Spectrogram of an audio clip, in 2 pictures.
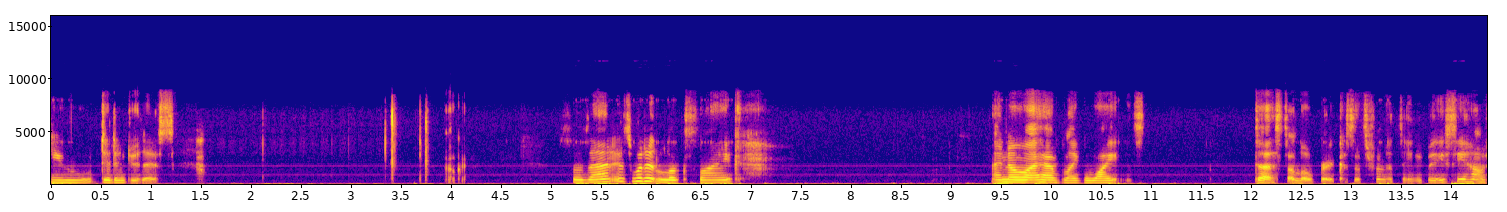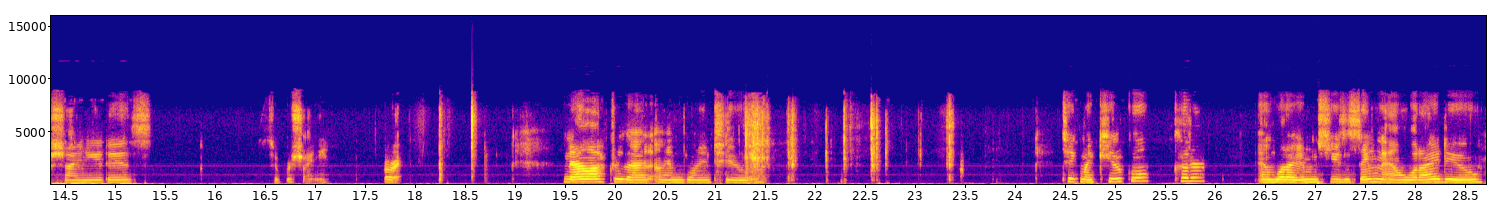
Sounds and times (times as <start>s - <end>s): Speech: 0.0s - 1.3s, 3.7s - 4.2s, 5.2s - 7.2s, 9.4s - 10.9s, 12.0s - 15.4s, 16.6s - 17.9s, 19.0s - 22.3s, 24.5s - 28.7s
Inside, small room: 0.0s - 28.7s.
